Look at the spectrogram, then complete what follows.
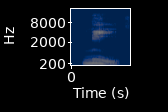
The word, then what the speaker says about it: know: इसका दूसरा रूल है, जब के बाद एन आए तो के साइलेंट होता है, जैसे KNEE नी, KNOW नो, KNIFE knife, KNOT नॉट।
